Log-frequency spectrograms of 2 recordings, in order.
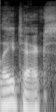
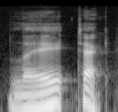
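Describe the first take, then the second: First: The word ends with a ks sound. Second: The word ends with a k sound. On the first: The speaker calls it wrong. "It's not latex" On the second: The speaker calls it right. "that is not with the K S pronunciation. English speakers normally associate with X, but with K"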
